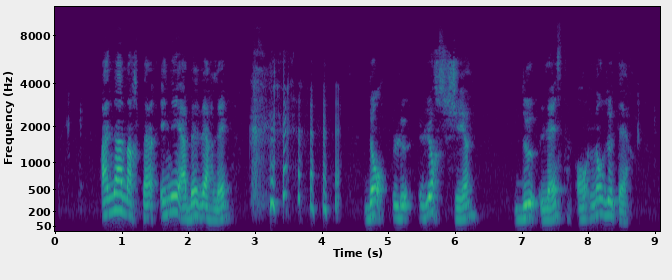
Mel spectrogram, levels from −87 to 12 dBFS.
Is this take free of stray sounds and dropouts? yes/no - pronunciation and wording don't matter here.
no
